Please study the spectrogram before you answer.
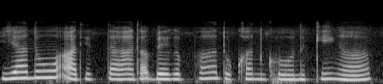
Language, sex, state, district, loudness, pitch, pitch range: Garo, female, Meghalaya, West Garo Hills, -17 LUFS, 245 Hz, 235-270 Hz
